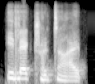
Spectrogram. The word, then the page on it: Electrotype: Indian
